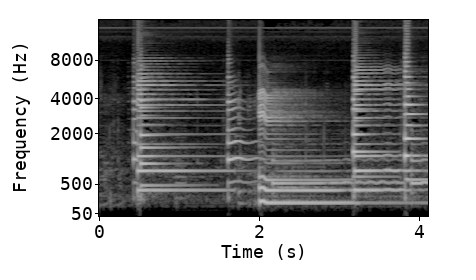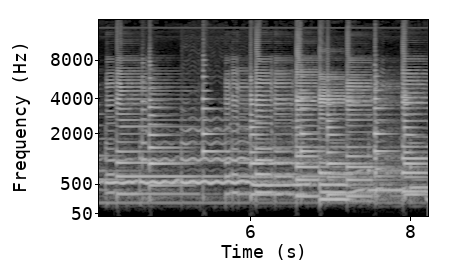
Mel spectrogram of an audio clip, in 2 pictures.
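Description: Instrumental intro on plucked strings in the style of Vietnamese cải lương accompaniment. It starts sharply about half a second in, with notes that bend and waver in pitch over a low note held from about two seconds in, and the notes come faster toward the end.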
